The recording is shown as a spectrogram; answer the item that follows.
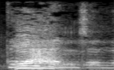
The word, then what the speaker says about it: D'Angelo: I'm like, how do I say her last name? – D'Angelo.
